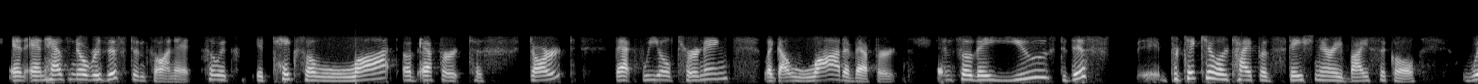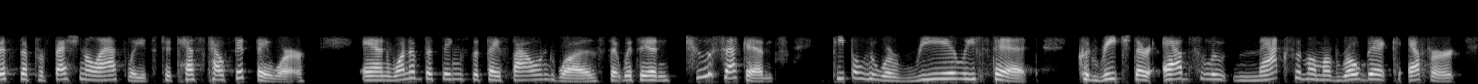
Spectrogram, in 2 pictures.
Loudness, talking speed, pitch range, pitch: -17 LUFS, 140 wpm, 195-245 Hz, 220 Hz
